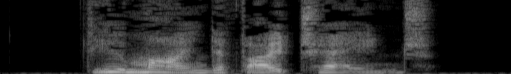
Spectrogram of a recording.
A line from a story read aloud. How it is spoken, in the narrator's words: he asked quietly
